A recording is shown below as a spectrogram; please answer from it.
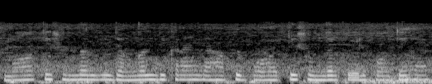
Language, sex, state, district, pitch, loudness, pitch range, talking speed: Hindi, female, Maharashtra, Gondia, 215 Hz, -16 LUFS, 205-220 Hz, 220 wpm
